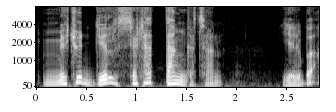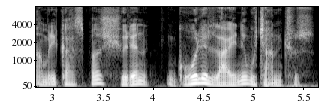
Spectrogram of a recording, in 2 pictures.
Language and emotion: Kashmiri, angry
